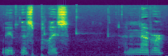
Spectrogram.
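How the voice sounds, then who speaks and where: A man's voice: sits low, slow, slight background noise. A man playing a weary, conflicted assassin, cold but hurting, in an audio roleplay drama. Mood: anguished farewell.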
